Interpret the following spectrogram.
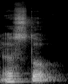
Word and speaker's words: Öster: The Ö in Öster is pronounced the same as in Öland, so roughly like the EA in early. And stir sounds similar to the word stir, so you basically just combine those.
